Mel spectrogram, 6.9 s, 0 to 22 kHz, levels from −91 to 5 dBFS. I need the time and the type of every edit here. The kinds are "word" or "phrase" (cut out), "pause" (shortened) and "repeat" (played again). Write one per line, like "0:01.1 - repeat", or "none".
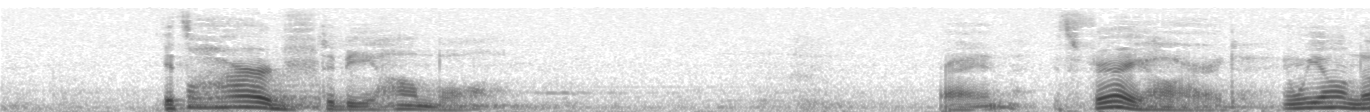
0:00.9 - word
0:01.6 - word
0:05.2 - pause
